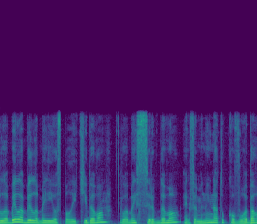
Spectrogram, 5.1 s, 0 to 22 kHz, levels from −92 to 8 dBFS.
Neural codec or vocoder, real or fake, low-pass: codec, 24 kHz, 0.9 kbps, WavTokenizer, medium speech release version 1; fake; 10.8 kHz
